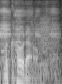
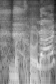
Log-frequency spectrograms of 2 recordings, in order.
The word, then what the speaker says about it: Makoto: No. It's Makoto. Say it with me. Makoto. Makoto. Makoto. To. Okay, now put it together. Makoto.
